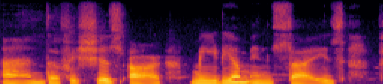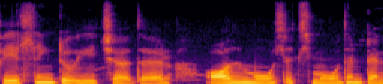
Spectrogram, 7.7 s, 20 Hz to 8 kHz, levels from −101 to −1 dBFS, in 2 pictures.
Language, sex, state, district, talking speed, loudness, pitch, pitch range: English, female, Maharashtra, Mumbai Suburban, 125 wpm, -19 LUFS, 205 Hz, 190-220 Hz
